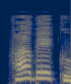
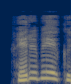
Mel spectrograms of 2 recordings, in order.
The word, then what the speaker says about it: Verbeek: の登録名はピムファーベークは英語発音でオランダ語発音ではフェルベークになる現役時代は主に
